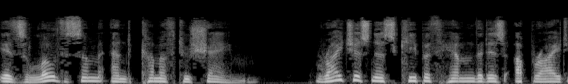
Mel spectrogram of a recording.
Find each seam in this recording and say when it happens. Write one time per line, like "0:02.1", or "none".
none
